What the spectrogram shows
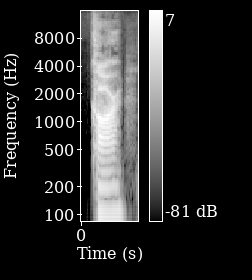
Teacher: In American accent, you clearly hear the R. Car, not ka, but car. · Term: American R sound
